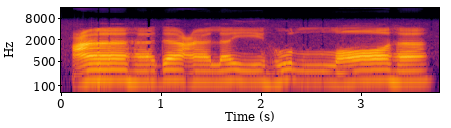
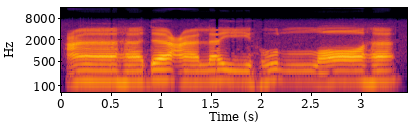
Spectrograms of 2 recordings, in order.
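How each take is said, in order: The two takes are said the same way.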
